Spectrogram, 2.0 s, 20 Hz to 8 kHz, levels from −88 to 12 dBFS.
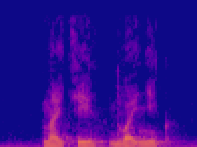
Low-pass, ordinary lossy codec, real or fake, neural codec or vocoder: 7.2 kHz; Opus, 64 kbps; fake; vocoder, 22.05 kHz, 80 mel bands, Vocos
